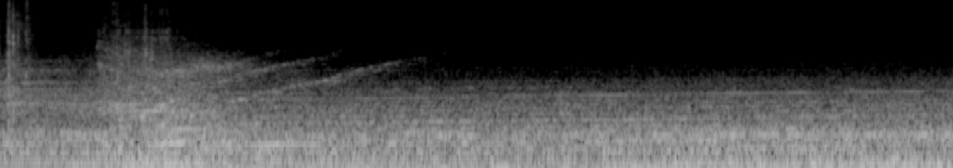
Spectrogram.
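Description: A lift hums steadily as it moves.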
